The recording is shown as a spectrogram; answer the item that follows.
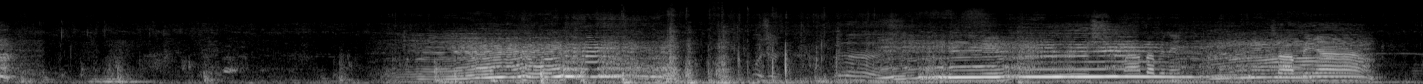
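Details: Cattle brought off a truck from an inland pen in Indonesia, black animals destined for Qurban sacrifice; after a quiet start, two sustained deep moos of several seconds each, strong and steady with slight wavering, separated by a brief pause.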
